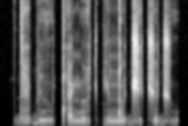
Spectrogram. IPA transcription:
d æ̤ b i ð ṳ ǃʰ æ ŋ ð ɑ̤ t͡ʃ pʲ ʊ ŋ͡ǃ ʊ d͡ʒ ə̤ t͡ʃ ʊ d͡ʒ ṳ

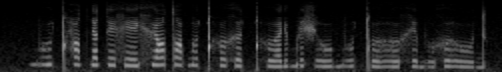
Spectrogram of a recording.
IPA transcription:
bʱ u ǃʰ e tˤ ɾʲ ʊ t e x e xʲ ʊ ɐ̯ tˤ u ɓ ʊ ǃʰ ʊ x ə ǃʰ ʊ ɐ̯ ɾʲ ʊ b e ʃ ɦ u bʱ u ǃ ʊ ɦ ʊ x e bʱ u x ʊ ɦ u d

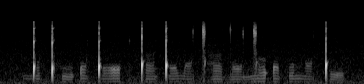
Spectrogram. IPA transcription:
ŋ͡ǃ ʊ ǃʰ u ʔ ɔ ŋ͡ǃ ɔ | ǃ æ ŋ͡ǃ ɔ β ɑ ɡ͡ǀ æ d ɒ ŋ͡ǀ ə ʔ ɒ p ʊ ŋ ɑ ǃ ɪ

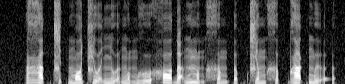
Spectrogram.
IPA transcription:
ɣ a˦˥ t̚ t͡ɕ ə˨˩ t̚ m ɔ˧ t͡ɕ ṵ˧˨ ə̯ ɲ ṵ˧˨ ə̯ ŋ o̰˧˨ m ɣ ṵ˧˥ h ɔ˧ ɗ a̰˧˥ n m ə̰˧˨ m x ə˧˩ m ʔ ə˨˩ p̚ t͡ɕ ə˧ m x ə˦˥ p̚ ɣ a˦˥ k̚ m ɨ̰˧˨ ə̯ ʔ

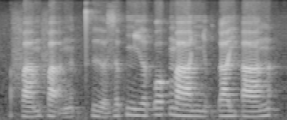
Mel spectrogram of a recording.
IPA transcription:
f a˨˦ m f a̰ː˧˨ ŋ ə̰˧˨ n t̪ʰ ɨ˧˩ ə̯ z ə˦˥ p̚ ɲ i˧ ə̯ ɓ ɔ˦˥ k̚ m aː˧ ɲ ə̰˧˨ w ɗ a˧ j ʔ a˨˦ n

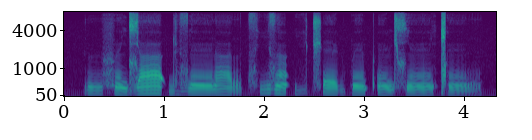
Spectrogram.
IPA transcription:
ɾ ʉː f ɛ̃ d͡ʑ aː ʔ ɖ ɛ̤ z ɾ ɛ̃ː ɾ aː r t͡sʰ i z ã ʔ i̤ t͡ʃʼ ɛː ɖ p ɛ̃ pʼ ɛ̃ ɖ ɕ ɛ̃ː ǁ ɛ̃ r

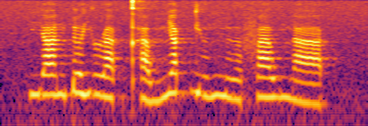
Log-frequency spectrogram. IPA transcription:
j a˧ n ɗ ə˧ j ɹ a˨˩ k̚ t̪ʰ a˨˩˨ w ɲ a˦˥ k̚ j ɨ˨˩˦ ŋ ɨ˨˩ ə̯ f a˧ w n a˨˩ k̚

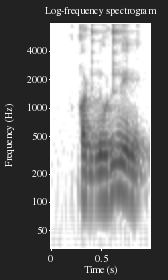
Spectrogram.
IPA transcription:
qʷ e ɖ n u ɖ n̪ e n

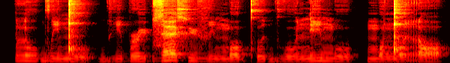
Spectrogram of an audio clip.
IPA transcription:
l u ɡ w i ŋ͡ǃ u | bʱ i p ɹ y ʔ z ɛ x y v i m o kʷʼ i bʱ u n i m u | m o ŋ͡ǃ o r ɔ

